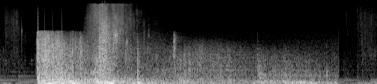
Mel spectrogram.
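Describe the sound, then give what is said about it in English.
A single loud pistol shot from an FN57 pistol firing an American Eagle 40 grain round into a gel block, a sharp crack that blooms into a booming blast and rumbles away over about three seconds, with no voices. “Okay, first up, we have American Eagle 40 grain out of the FN57 gel block.”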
